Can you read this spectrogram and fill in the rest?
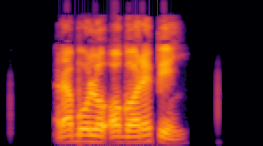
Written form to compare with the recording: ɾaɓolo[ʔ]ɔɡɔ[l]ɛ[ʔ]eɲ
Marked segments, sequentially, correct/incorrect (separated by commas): correct, incorrect, incorrect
